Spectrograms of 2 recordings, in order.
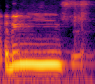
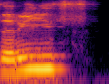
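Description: First: Imitating a tearful Welsh cry, high; a hint of Gwen's Welsh sob; Welsh accent. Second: Put-on Welsh accent. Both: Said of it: "did you just attempt a Welsh voice".

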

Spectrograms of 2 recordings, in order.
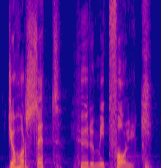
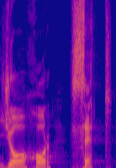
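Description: First: Said in the usual way. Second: "Jag har sett" drawn out slowly, each word weighted; slow emphasis. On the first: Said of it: "read scripture". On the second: Shown as a demonstration. Preacher repeating God's words, slow and weighty. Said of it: "repeat of scripture, slowed".

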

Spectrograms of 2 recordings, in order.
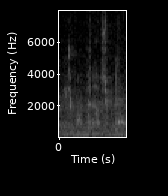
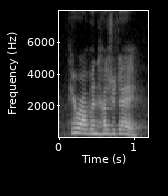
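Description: First: Barely audible, voiceless whisper; mouthed nearly silently. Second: Said in the usual way. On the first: Shown as a demonstration. Host demonstrating an old anxious tic to listeners, soundless mouthing. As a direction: mouth the words with almost no breath behind them. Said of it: "to myself without sound, but mouth the words". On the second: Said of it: "So I would be like".

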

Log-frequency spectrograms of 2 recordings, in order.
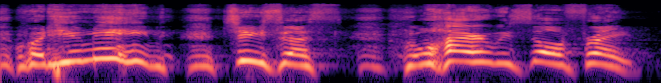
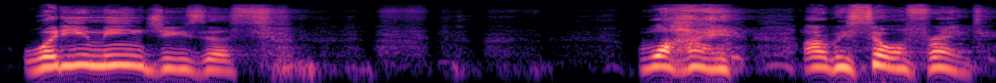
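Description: First: Livelier mock disbelief after a laugh; disciples' incredulous retort. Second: Restrained, halting disbelief; disciples' puzzled retort. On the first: Disciples answering Jesus in the storm, openly incredulous. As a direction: throw the question back without the long pauses. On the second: Acted. Disciples answering Jesus in the storm, restrained disbelief. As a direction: pause long before the question, voice dropping. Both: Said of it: "probably say what the disciples".

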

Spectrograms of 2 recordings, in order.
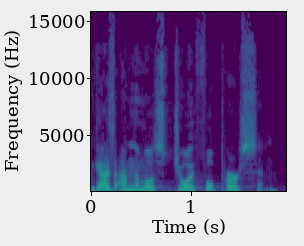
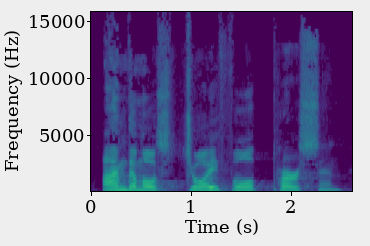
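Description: First: Understated quote. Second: "I'm the most joyful person" slow, higher and emphatic; emphatic declaration. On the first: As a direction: say it quietly, as a passing remark. First take of repeated quote. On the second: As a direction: proclaim "I'm the most joyful person" slowly, raised in pitch. Same quote repeated for emphasis. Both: Acted.

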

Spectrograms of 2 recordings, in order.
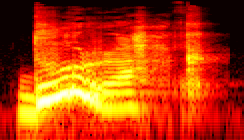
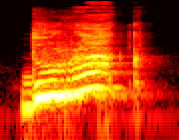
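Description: First: Loud, falling Дурак! flung as an insult; angry cry. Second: High, loud incredulous cry of Дурак? rising to the top; shocked cry. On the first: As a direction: bark Дурак! right at him. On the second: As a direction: shriek Дурак? in disbelief. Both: A narrator's reading. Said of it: "скрикнула Янка".

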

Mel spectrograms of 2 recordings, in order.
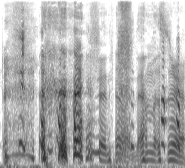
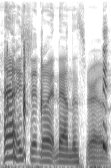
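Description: First: Slow, higher, breaking into laughter; rueful laughing repeat. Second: Said in the usual way. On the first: Real, not acted. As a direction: say it again through laughter. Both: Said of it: "repeated laughing".

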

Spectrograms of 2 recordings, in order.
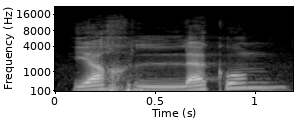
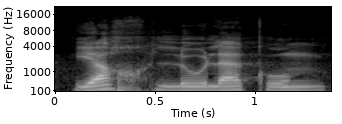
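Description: First: Slow, louder yakhl-lakum for "يخل لكم", lams merged; إدغام. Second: Slow yakhlu lakum for "يخل لكم", each lam distinct; إظهار. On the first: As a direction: run "يخل لكم" together on one long lam. (إدغام اللامين في "يخل لكم" دون حركة بينهما) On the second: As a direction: keep the u after the first lam in "يخل لكم". (إظهار اللام الأولى مضمومة في "يخل لكم") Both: Shown as a demonstration. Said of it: "فجاز الإظهار والإدغام".

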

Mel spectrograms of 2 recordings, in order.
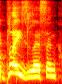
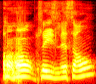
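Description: First: Said in the usual way. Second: Slow, hammed-up French accent; mock French with drawn-out vowels. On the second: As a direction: plead in a stagey French accent. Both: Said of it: "Or if they're French".

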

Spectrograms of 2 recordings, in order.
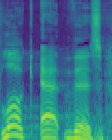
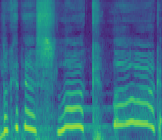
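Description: First: Said in the usual way. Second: Much higher, squeaky and playful; surprised at his own high squeaky voice; silly high voice. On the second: Real, not acted. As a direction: slip into a goofy high-pitched voice by accident. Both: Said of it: "I don't know why I'm talking like this".

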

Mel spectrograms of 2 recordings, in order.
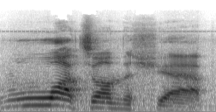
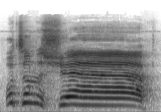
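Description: First: Slow, stretched segment intro; drawn-out catchphrase. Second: Loud, high, stretched-out call; shouted catchphrase. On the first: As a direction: draw out WHAT'S slowly before "on the shap". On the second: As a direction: belt out the catchphrase, holding SHAP long and high. Shouted repeat of segment catchphrase. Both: Pretend.

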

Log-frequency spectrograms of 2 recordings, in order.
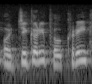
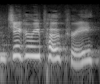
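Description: First: Said in the usual way. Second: "jiggery pokery" in a lilting Welsh accent, pitch raised. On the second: Shown as a demonstration. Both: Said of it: "that was a Welsh accent".

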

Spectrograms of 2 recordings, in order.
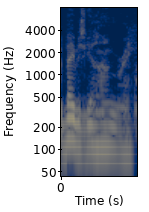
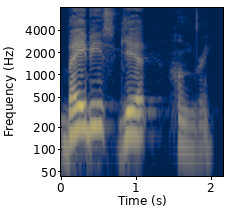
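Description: First: Low, soft murmur; hushed, understated statement; quiet aside. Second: Each word drawn out and set apart; measured, emphatic repeat; slow, deliberate emphasis. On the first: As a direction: drop it low and soft, almost to yourself. Same line said two ways. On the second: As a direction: say it slowly at normal volume, word by word. Repeats the line slowly for emphasis. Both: Real, not acted.

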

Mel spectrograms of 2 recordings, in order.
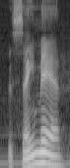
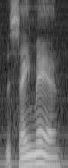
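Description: Both takes have the same delivery.

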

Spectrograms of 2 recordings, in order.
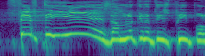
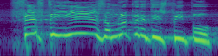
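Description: First: Said in the usual way. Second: High, driving preacher's cry; impassioned preaching. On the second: Real, not acted. Preacher confessing years of judging his family, high impassioned preaching. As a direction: hammer it home at a raised pitch. Repeated at full preaching force.

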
